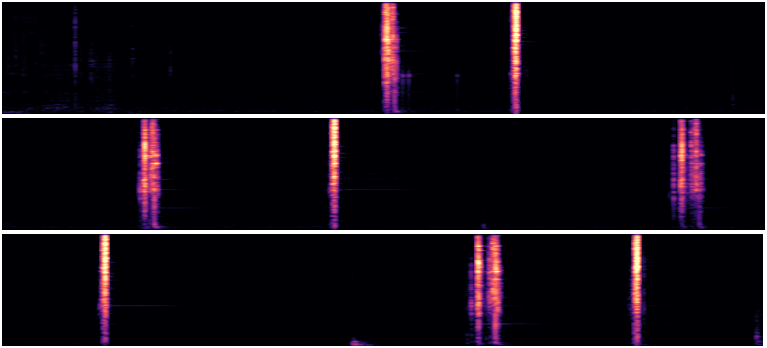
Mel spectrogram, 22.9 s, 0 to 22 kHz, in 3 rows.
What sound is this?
Sound effects > Other mechanisms, engines, machines
Glock17 Slide.1
Racking and releasing a Glock 17's slide. GLOCK 17 SLIDE
Firearm, Gun, Pistol, Weapon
